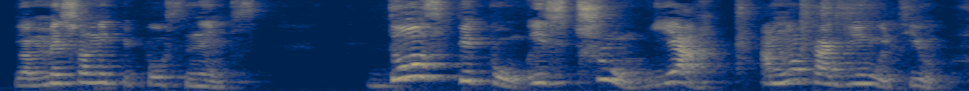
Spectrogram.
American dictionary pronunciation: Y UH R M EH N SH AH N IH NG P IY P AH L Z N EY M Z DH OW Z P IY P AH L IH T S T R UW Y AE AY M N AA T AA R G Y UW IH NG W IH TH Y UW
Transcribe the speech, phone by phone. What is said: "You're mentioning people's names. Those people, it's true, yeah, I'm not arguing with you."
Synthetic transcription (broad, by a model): Y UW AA M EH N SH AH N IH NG P IY P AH L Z N EY M S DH OW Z P IY P AH L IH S T R UW Y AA AY M N AA T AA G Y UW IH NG W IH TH Y UW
